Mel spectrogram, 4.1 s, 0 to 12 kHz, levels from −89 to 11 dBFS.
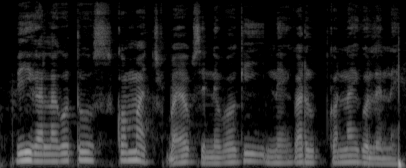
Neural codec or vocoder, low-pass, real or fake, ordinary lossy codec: none; none; real; none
